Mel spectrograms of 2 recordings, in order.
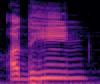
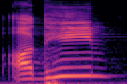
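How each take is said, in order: First: अधीन said "adheen", short first "a"; softer, correct अधीन with short opening vowel. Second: अधीन said "aadheen", long first "aa"; wrong long vowel. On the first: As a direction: begin अधीन on a quick schwa. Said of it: "और फिर शुद्ध है". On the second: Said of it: "पहले हमारी अशुद्ध शब्द है". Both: Shown as a demonstration.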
